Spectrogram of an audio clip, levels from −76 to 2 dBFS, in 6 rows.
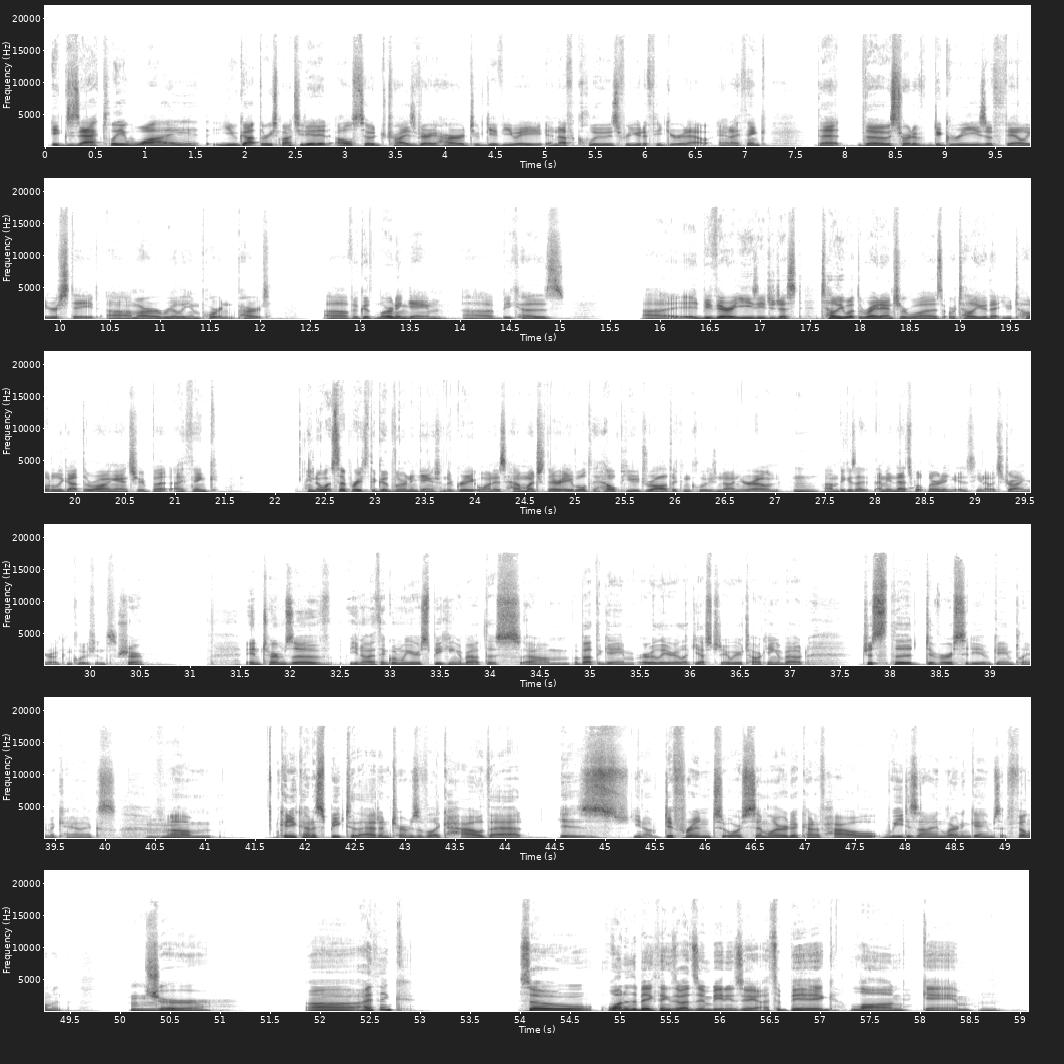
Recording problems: none

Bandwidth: 17.5 kHz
